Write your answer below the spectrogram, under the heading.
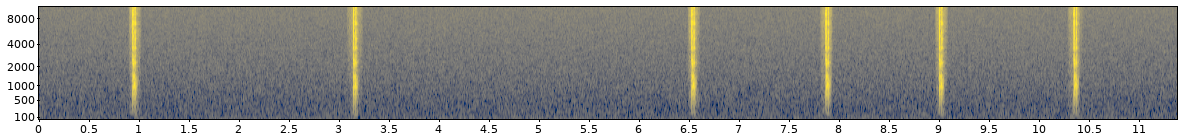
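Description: Six sharp single clicks of a computer mouse, spaced unevenly, over near silence.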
